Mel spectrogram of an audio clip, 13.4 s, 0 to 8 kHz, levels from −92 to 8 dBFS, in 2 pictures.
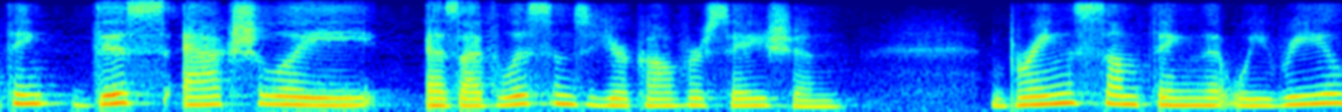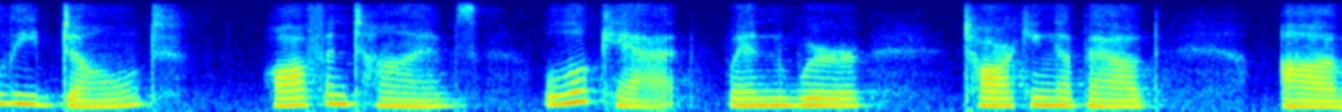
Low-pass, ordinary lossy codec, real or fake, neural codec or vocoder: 7.2 kHz; Opus, 16 kbps; fake; codec, 16 kHz, 0.2 kbps, FocalCodec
